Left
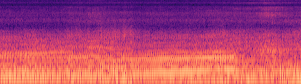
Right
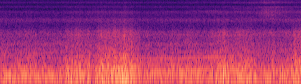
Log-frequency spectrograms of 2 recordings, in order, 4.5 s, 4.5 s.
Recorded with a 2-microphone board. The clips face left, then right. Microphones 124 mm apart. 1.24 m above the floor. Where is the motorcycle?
80° left; by 4.5 s 70° left (ahead or behind).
